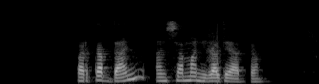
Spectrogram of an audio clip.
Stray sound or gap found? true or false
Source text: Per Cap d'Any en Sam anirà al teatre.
true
